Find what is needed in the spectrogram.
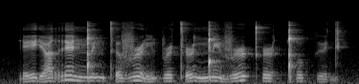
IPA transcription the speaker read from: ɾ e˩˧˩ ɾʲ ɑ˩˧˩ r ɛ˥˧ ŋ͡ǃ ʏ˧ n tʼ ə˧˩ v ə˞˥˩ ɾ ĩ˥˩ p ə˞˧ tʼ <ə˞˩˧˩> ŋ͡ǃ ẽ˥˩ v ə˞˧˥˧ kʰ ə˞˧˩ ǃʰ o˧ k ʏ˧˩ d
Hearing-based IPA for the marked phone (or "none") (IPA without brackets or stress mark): ə˞˧˥˧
